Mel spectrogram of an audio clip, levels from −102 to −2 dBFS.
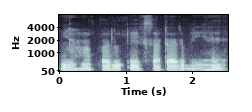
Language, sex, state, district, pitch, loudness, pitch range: Hindi, male, Jharkhand, Deoghar, 110 Hz, -15 LUFS, 105-120 Hz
